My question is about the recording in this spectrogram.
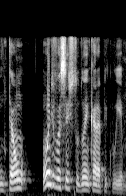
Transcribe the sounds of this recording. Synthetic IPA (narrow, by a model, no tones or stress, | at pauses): ẽnt̪ɐ̃w̃ | õd͡ʒɪvoseiʃt̪ud̪owẽj̃kaɾɐpikṵḭɐ̰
